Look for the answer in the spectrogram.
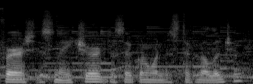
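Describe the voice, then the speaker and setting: A man's voice: lowish voice, steady tone, brisk. A young man from Ecuador, a native Spanish speaker with an Ecuadorian accent, talking in a documentary interview as a student video producer. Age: young adult. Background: faint music.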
